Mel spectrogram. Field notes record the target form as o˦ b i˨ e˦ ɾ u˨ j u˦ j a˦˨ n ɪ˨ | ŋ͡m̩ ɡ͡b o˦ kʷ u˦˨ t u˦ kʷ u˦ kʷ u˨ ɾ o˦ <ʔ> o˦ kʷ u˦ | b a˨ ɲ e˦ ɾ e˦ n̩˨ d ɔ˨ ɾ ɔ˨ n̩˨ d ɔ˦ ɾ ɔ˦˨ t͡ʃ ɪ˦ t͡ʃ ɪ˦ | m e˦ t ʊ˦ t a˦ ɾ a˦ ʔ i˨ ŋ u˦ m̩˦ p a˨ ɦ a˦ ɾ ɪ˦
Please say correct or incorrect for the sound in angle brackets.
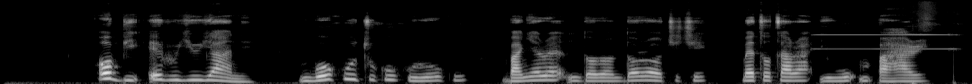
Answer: incorrect: none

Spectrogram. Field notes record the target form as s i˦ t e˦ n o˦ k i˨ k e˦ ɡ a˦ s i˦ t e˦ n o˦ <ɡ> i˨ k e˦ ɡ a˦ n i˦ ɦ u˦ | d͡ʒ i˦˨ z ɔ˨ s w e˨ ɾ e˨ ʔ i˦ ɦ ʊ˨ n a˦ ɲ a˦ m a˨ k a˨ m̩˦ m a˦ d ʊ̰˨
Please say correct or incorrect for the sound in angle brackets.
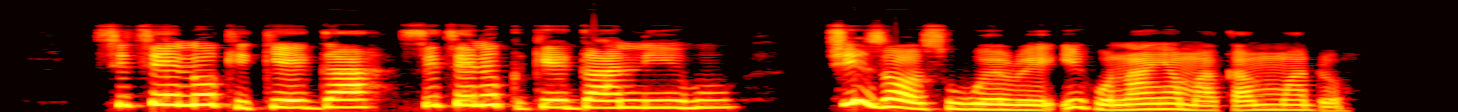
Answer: incorrect: k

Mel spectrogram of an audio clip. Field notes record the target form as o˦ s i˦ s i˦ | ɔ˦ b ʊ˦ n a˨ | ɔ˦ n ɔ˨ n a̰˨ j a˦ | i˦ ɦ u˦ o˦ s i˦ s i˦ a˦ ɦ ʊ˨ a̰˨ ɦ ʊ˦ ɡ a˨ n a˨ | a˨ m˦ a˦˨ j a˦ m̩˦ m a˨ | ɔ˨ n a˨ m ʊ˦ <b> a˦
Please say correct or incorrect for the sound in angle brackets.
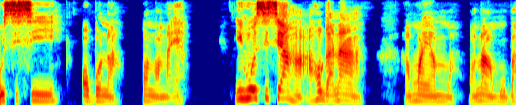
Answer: correct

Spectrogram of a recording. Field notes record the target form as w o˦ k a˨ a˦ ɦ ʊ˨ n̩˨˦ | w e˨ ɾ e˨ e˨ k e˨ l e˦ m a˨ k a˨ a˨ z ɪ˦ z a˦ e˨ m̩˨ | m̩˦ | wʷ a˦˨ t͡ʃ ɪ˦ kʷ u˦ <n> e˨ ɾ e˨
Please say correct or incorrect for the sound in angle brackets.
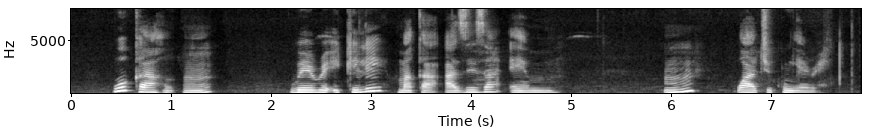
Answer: incorrect: ɲ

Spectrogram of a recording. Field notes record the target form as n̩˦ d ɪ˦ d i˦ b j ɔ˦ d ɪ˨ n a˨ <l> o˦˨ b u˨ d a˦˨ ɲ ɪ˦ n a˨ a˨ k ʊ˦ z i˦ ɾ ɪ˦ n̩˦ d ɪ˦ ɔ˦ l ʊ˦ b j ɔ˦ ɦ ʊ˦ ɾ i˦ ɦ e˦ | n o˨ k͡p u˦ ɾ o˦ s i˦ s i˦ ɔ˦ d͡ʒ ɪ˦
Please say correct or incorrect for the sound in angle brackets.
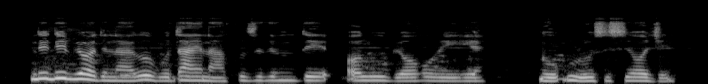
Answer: incorrect: ɾ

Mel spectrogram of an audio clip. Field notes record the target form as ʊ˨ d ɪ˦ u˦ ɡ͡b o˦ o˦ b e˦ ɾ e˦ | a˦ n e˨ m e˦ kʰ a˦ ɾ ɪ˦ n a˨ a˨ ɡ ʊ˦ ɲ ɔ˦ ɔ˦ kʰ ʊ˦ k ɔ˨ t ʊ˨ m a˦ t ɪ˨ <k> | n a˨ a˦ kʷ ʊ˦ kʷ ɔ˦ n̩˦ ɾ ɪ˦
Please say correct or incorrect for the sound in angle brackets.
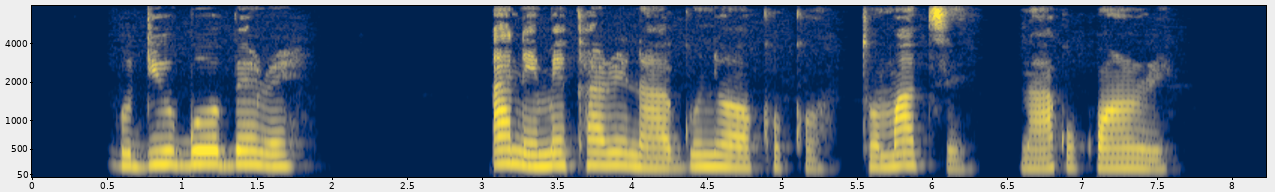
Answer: incorrect: none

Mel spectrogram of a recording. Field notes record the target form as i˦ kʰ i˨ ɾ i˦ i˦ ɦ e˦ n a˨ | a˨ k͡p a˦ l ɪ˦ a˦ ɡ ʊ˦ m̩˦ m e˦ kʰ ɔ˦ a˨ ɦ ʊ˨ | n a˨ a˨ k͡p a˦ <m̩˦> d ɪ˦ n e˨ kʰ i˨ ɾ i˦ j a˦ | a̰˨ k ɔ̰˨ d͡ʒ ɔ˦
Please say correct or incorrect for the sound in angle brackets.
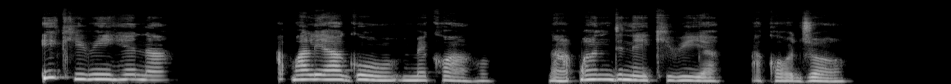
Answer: incorrect: n̩˦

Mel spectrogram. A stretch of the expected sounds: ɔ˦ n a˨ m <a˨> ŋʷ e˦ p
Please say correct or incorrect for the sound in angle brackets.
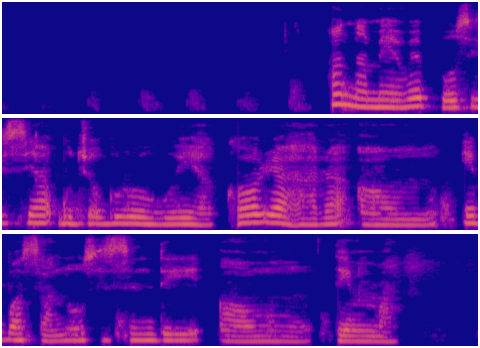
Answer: incorrect: e˨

